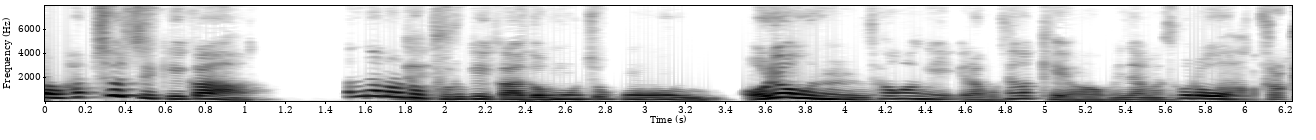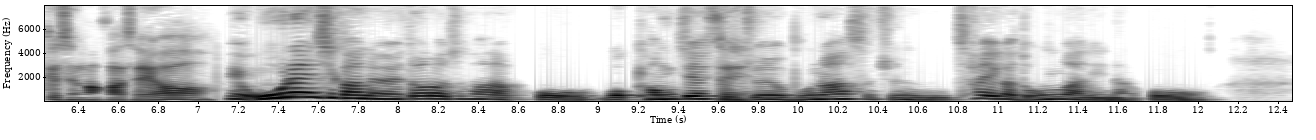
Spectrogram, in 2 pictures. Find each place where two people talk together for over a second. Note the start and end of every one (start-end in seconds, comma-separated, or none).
none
